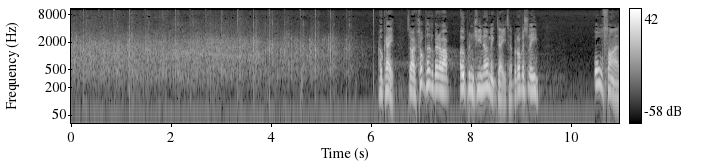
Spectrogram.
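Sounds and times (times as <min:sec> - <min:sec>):
audience applauding: 0:00.0 - 0:05.9
speech: 0:06.2 - 0:09.4, 0:10.5 - 0:10.9.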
